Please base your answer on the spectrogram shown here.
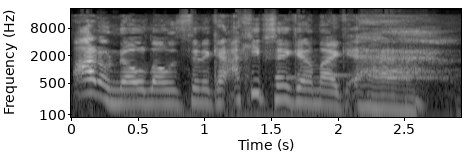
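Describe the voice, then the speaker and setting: A male game streamer who rambles playfully, laughs a lot and swears freely. His voice sits a touch high, with faint music playing behind him. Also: sing-song, moderate pace, sharp tone. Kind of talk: casual livestream commentary.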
